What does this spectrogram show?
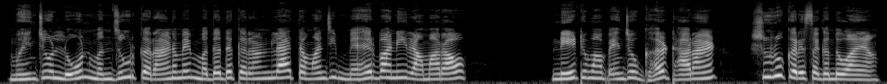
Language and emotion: Sindhi, happy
